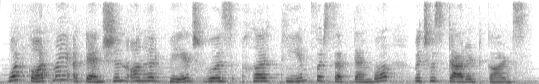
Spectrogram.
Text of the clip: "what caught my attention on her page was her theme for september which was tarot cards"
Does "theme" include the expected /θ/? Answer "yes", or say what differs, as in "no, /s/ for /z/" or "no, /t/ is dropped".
no, /t/ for /θ/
